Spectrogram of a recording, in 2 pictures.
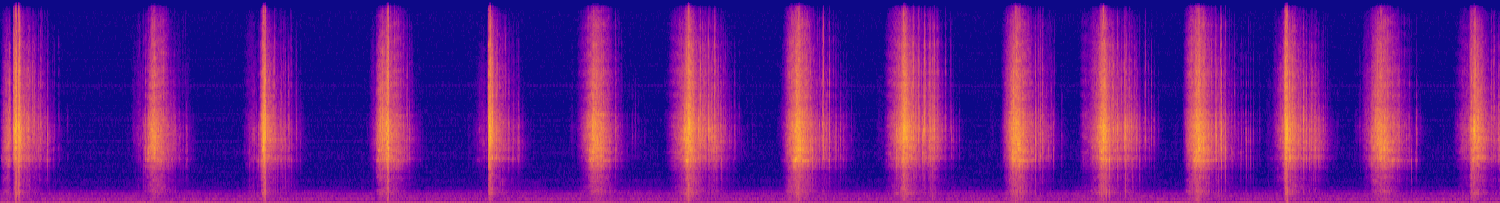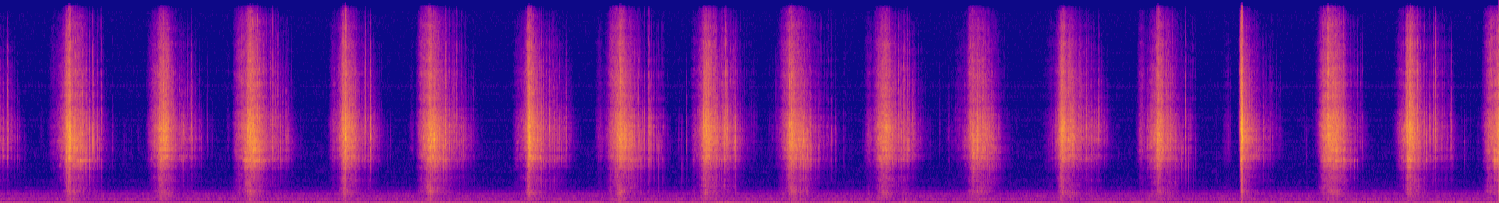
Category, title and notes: Music > Solo percussion
MUSCShake Maracas, Shake Nicholas Judy TDC
maraca, maracas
